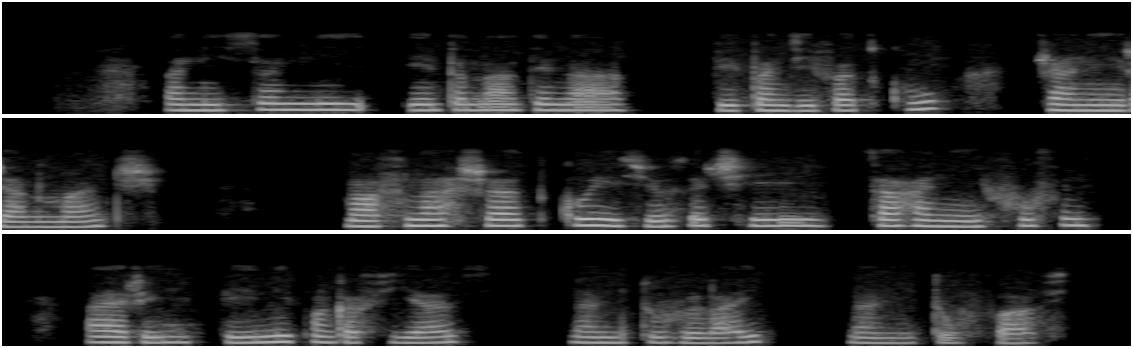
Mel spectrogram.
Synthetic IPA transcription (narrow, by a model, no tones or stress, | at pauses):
anisani | eɳʈanət̪enə | b̥epand͡zifat̪u̥kʰu | raniɾanumanʈ͡ʂə̥ | mafinaʂat̪u̥kuizewsaʈ͡ʂit͡saɦanifufinə̥ | aɾib̥enipaŋɡav̥iazi̥ | nanit̪uvulaj | nanit̪uvuvav̥i̥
